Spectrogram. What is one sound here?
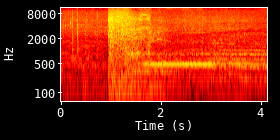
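A magic spell bursts with a loud whoosh and ringing hum.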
